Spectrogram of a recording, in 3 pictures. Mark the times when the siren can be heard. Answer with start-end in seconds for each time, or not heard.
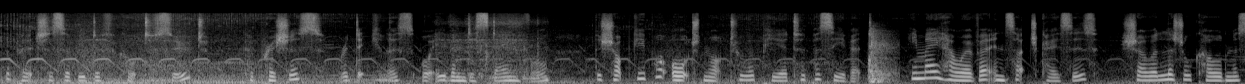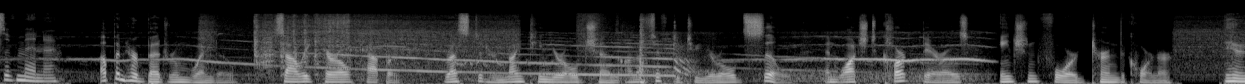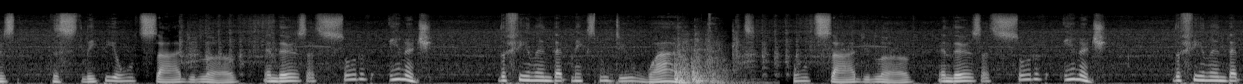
0.0-22.4.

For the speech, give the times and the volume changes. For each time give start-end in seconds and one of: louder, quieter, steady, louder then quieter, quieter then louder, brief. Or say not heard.
0.0-29.2 steady
29.9-36.0 steady
36.6-37.3 brief.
